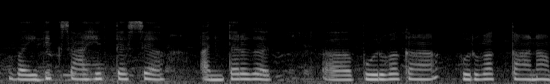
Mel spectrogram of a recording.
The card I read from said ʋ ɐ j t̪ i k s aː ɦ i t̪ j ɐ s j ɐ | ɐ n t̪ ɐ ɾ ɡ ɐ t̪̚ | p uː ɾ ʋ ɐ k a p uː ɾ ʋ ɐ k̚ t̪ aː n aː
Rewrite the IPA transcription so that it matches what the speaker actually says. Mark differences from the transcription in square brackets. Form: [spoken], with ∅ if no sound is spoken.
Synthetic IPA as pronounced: ʋ ɐ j [d̪] i k s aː ɦ i t̪ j ɐ s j ɐ | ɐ n t̪ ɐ ɾ ɡ ɐ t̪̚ | p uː ɾ ʋ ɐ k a p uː ɾ ʋ ɐ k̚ t̪ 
